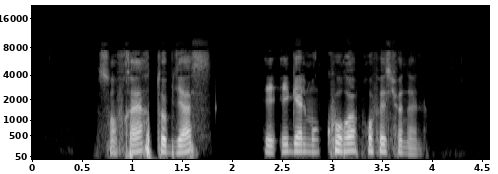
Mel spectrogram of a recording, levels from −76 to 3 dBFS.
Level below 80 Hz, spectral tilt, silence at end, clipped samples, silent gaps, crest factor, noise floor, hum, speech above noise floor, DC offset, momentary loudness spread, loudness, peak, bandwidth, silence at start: -44 dBFS; -6 dB/octave; 0.7 s; under 0.1%; none; 18 dB; -72 dBFS; none; 54 dB; under 0.1%; 14 LU; -19 LUFS; -2 dBFS; 9.6 kHz; 0.7 s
